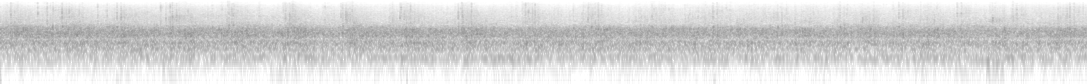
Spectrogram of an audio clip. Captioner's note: audience applauding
